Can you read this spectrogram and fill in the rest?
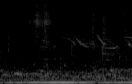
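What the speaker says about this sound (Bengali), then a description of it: "এই যে দেখেন আমার মুরগিগুলা" Colour bird chickens on a farm cluck softly and intermittently over a steady low hum, faint and somewhat distant.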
